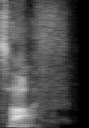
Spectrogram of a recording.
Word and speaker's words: Toph: Yeah, Toph. Toph. Okay. There's a joke later. I won't spoil the setup for it, but just know that it's Toph, like tough. Oh, okay. I remember. I'll remember that. Toph defeated McFoley.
